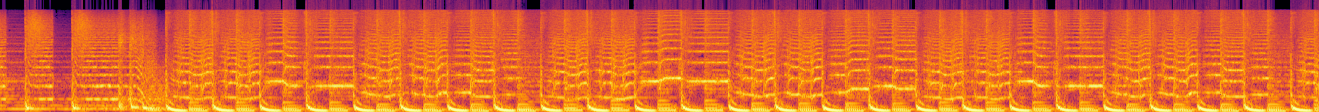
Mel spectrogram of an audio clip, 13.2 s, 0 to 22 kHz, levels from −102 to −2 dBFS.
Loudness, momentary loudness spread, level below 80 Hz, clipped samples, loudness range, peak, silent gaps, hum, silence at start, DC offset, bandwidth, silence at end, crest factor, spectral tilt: -6 LUFS; 2 LU; -10 dBFS; 5%; 1 LU; 0 dBFS; none; none; 0 s; under 0.1%; 16 kHz; 0 s; 6 dB; -4 dB/octave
